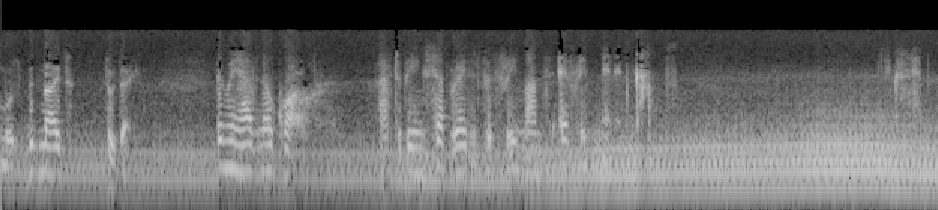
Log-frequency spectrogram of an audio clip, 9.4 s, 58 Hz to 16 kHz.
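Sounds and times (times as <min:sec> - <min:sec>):
engine of a chauffeur-driven car rumbling on a drive to Madrid: 0:00.0 - 0:09.3
faint high whine: 0:00.0 - 0:09.3
speech: 0:00.1 - 0:01.5, 0:02.2 - 0:03.2, 0:03.8 - 0:06.5.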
